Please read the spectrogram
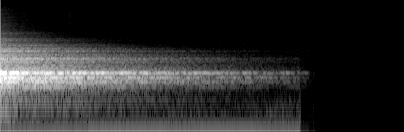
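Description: A single ringing tone with a few overtones, like a struck bell or a synthesiser ping, fading away over about two and a half seconds into silence.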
